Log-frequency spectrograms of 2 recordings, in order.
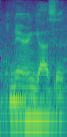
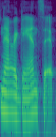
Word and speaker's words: Narragansett: I'll have a Narragansett. – The Gansett? – Yeah, please. – And how do you say it? – It's Narragansett, which is a place in Rhode Island.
